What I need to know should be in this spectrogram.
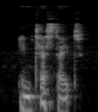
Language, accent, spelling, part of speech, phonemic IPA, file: English, Southern England, intestate, adjective / noun, /ɪnˈtɛsteɪt/, LL-Q1860 (eng)-intestate.wav
- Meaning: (adjective) 1. Without a valid will indicating whom to leave one's estate to after death 2. Not devised or bequeathed; not disposed of by will; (noun) A person who dies without making a valid will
